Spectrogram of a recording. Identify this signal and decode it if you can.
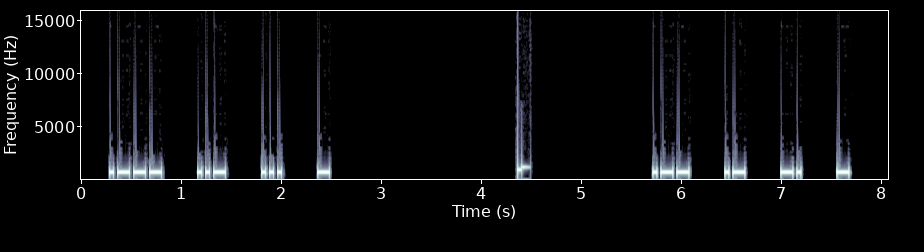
Morse code, heard as a keyed tone, about 31 wpm, spaced as for 17 wpm, 690 Hz. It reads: JUST WANT
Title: 3x Character Spacing - Top 200 Words - 30wpm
